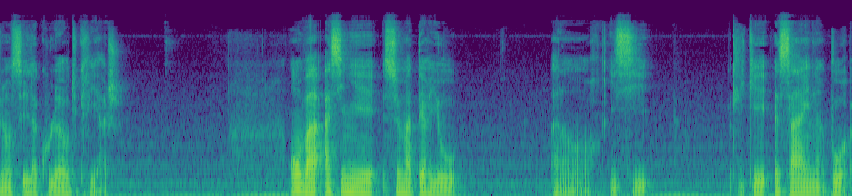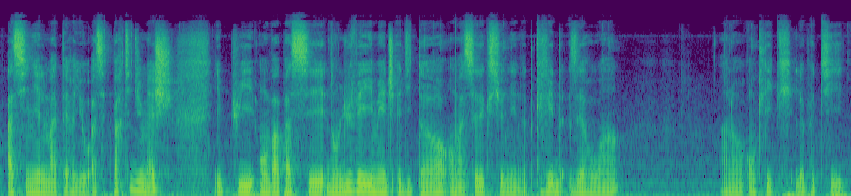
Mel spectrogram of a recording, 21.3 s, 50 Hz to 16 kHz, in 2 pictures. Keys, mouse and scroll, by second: 3.1-4.2 scroll up 16, 4.7-6.7 scroll up 13, 6.7 click, 7.7-8.3 scroll up 4, 9.2 click, 12.0 click.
